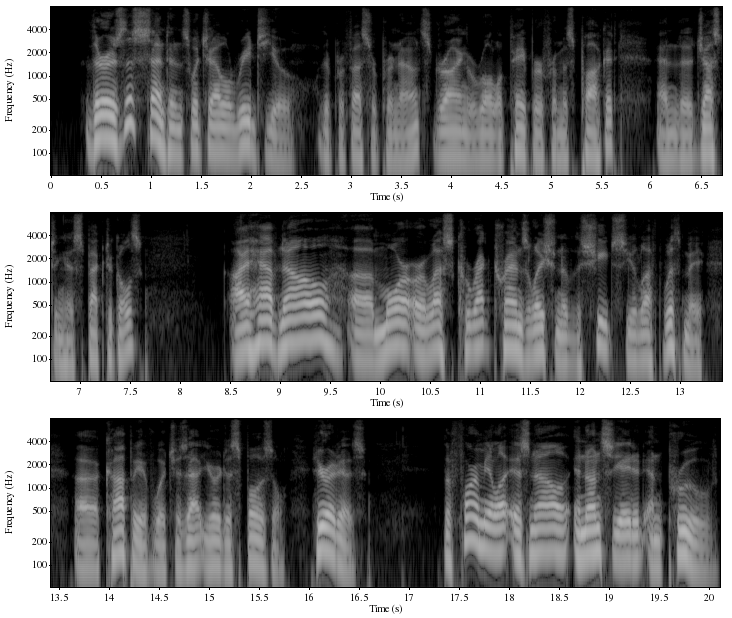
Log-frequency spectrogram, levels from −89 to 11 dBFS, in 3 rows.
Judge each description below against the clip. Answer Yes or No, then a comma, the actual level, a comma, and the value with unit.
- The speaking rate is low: No, average, 175 wpm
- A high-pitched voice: No, low, 115 Hz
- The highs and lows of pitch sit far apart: Yes, wide, 7.0 semitones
